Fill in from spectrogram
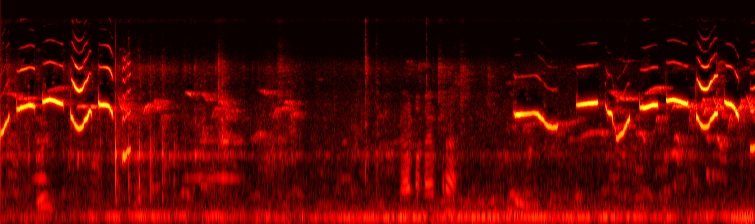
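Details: Oriental magpie-robin song in fierce 'ngeplong' fighting style, used to draw other magpie-robins into song. Rich whistles and zigzag notes at first, a softer stretch of chatter, then strong swooping whistles return. Low hum throughout.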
